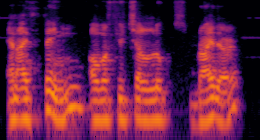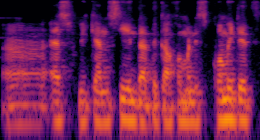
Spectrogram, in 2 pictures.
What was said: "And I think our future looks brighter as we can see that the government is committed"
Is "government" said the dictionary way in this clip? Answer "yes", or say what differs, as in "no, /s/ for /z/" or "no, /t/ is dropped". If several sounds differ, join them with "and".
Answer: no, /f/ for /v/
